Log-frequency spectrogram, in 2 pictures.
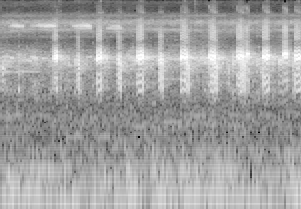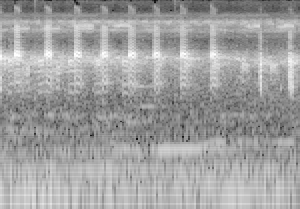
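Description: Frogs calling in a flooded field: a rapid run of short, sharp, high calls, about five a second, loudest a second or two in and easing off near the end, over a steady low hum.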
